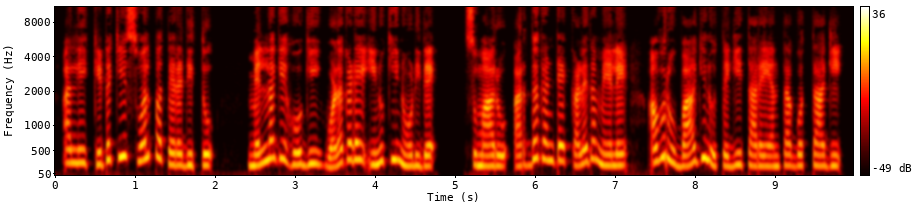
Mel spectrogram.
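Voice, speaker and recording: Woman narrating a story, slightly high voice. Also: dry recording, clean studio sound. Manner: calm, measured telling. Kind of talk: first-person story narration.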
